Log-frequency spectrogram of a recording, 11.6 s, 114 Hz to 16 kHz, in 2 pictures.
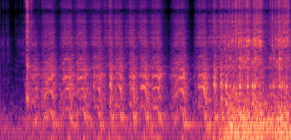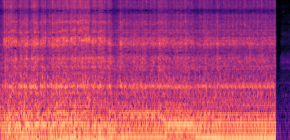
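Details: Diesel tractor cold start, glow plugs pulsed: about 3.5 s of cranking at roughly four pulses a second, then it catches cleanly and settles into a steady, even run. Normal cold start.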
